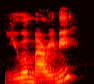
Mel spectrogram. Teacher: you know it's a question because they do the rising intonation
